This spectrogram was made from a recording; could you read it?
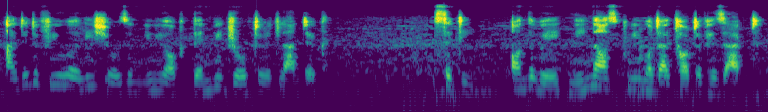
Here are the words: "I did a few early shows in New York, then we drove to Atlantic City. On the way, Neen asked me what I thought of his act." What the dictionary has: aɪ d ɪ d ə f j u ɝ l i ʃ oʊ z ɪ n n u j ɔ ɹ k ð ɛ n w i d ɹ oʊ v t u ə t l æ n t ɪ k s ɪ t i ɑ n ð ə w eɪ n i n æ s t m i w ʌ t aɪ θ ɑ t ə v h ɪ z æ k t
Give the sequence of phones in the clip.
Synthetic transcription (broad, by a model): aɪ d ɪ d ə f j u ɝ l i ʃ oʊ z ɪ n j u j ɔ ɹ k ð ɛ n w i d ɹ oʊ v t u ə t l æ n t ɪ k s ɪ t i ɑ n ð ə w eɪ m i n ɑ s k m i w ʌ t aɪ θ ɑ t ə v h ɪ z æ k t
